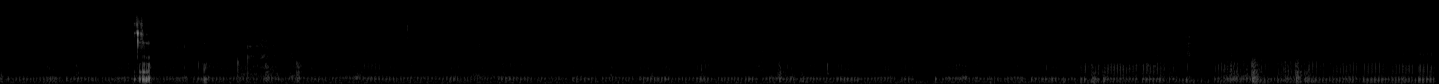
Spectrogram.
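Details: Squid, a small, feisty female Siamese cat grown from a kitten, purring close up: a continuous soft low rumble that swells slightly near the end, with an early sharp click and light rustling.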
